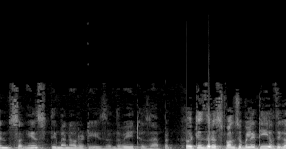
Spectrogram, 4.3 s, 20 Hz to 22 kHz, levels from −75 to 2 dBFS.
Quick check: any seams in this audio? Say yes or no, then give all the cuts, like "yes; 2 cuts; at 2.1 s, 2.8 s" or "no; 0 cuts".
yes; 1 cut; at 2.8 s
